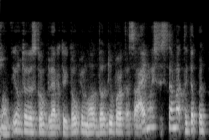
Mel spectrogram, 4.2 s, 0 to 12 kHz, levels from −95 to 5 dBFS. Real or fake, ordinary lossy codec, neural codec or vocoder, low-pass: fake; AAC, 64 kbps; codec, 16 kHz, 1 kbps, FunCodec, trained on LibriTTS, 50 frames a second; 7.2 kHz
